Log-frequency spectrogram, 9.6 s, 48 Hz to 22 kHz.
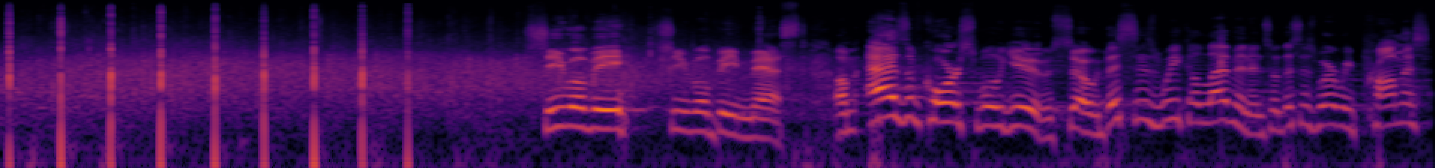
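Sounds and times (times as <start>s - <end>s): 
audience applause: 0.0s - 5.4s
sharp evenly spaced claps: 0.0s - 5.4s
speech: 3.7s - 9.5s.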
